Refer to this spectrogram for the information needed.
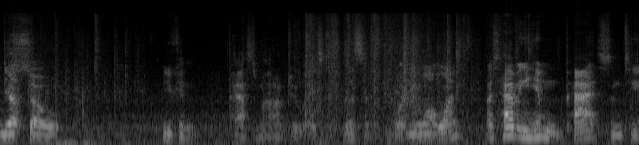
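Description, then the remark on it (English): Crinkly plastic packaging rustles and crackles in short bursts as a package of Oreo cookies is opened, mostly under people talking back and forth. “It's the noise of Oreo cookies.”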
